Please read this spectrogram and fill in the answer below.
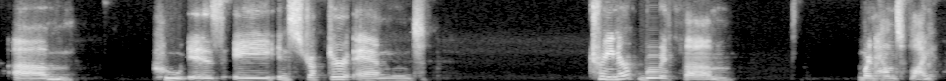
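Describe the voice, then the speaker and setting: Woman hosting a webinar on a call, slow and halting, bit of vocal fry. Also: lowish voice, poor audio. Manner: hesitant, with frequent "um" fillers and a slow, careful delivery. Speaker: charity board member hosting a webinar. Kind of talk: webinar introduction. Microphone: video call.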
